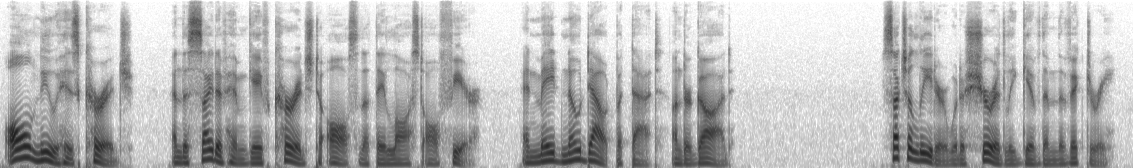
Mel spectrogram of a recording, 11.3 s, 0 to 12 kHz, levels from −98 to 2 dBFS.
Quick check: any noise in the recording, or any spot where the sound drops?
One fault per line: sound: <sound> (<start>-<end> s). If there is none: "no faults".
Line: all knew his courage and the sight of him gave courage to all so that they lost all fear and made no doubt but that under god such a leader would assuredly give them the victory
no faults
